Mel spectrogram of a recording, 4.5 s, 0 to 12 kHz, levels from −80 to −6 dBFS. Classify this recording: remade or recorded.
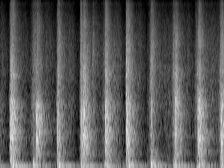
remade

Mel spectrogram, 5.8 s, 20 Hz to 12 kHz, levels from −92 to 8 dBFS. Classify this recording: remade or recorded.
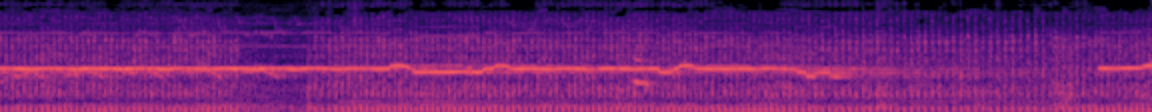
recorded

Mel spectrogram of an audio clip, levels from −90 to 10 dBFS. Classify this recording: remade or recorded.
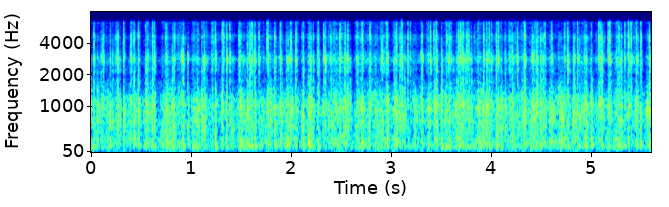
recorded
